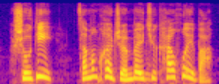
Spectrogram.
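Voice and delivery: eager call to go to the meeting; cat calling to the mouse. A narrator's reading. Just-woken cat urges the mouse to leave, eager call.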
